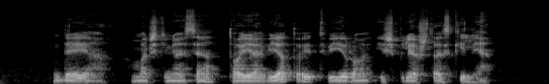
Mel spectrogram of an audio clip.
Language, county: Lithuanian, Telšiai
